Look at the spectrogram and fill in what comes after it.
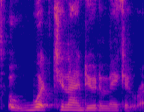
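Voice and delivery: normal talking voice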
